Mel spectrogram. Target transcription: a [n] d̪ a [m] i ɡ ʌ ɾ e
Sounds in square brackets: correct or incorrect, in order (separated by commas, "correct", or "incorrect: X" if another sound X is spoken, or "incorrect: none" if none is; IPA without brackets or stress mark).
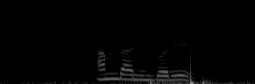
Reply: incorrect: m, incorrect: n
